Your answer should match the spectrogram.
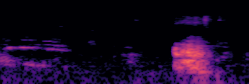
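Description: Domestic cat hunting a mouse makes faint, brief calls, then one louder short cry near the end.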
